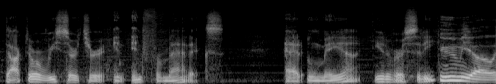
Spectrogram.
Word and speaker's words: Umeå: he's now a doctoral researcher in informatics at Umeå University. Umeå, it's pronounced, but everybody Umeå.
